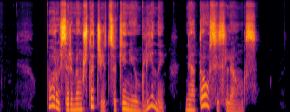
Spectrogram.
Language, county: Lithuanian, Vilnius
